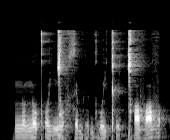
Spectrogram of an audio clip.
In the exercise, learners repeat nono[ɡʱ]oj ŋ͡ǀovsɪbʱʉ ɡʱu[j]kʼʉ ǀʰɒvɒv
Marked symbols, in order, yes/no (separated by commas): no, yes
